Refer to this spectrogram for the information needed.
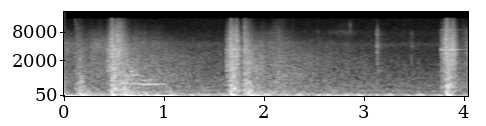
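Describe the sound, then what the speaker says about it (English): GMG grenade machine gun firing in a video game, three sharp broadband blasts spaced about a second or more apart, loud and close against a steady low rumble of background game noise. "don't be shooting the GMG so close, you're hurting us"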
